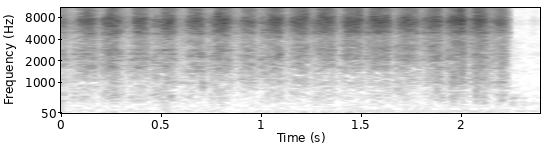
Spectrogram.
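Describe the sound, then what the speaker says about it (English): Hand-sanding a wooden box miter joint, a steady rhythmic back-and-forth rasp of about fifteen strokes, close and even, stopping abruptly near the end. "I'm just going to continue sanding it"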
